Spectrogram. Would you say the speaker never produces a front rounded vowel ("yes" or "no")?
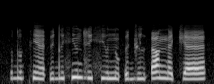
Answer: no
